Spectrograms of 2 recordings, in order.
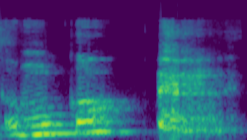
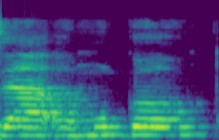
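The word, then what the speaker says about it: omugwo: If you're far away from home, I know the Nigerians, there is Omuko. Yes, I'll pronounce it well, yeah. So there is Omugo, where grandmothers come and support their daughters to around the house when they've just given birth.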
